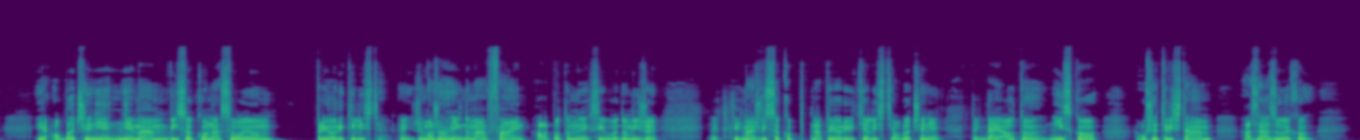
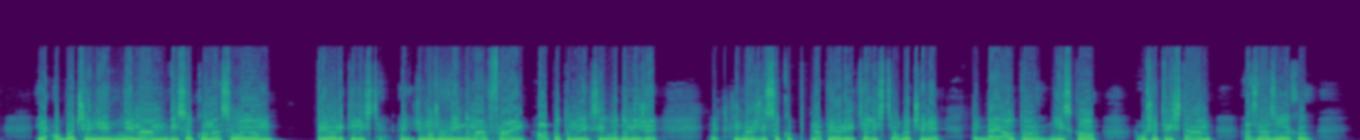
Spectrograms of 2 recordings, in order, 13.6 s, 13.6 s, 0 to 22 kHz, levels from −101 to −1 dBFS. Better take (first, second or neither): first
